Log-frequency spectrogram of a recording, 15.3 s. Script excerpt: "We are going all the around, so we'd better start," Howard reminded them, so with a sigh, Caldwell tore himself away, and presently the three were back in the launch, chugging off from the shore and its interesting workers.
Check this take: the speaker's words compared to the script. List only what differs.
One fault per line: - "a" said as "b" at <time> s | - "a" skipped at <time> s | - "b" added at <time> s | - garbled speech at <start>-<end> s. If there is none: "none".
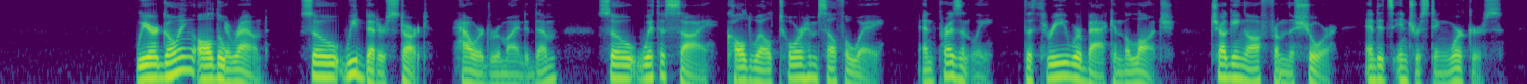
none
